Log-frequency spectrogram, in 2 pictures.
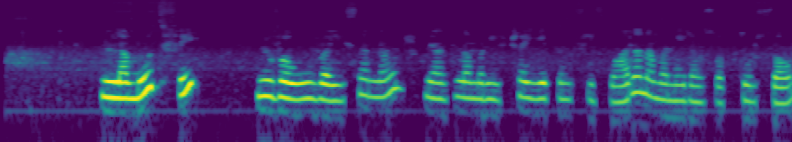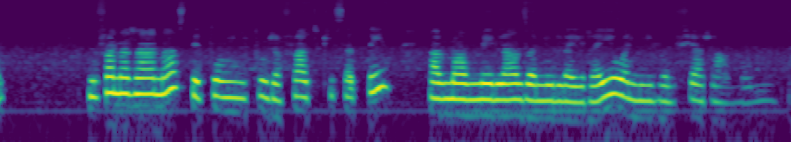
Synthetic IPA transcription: nilamut̪iv̥e | miuvəuvaisanaɳɖ͡ʐmiaŋkinamiriviʈ͡ʂaet̪inifivuaɾanəmaneɾaniz̥o̥t̪uluz̥aw | nifanaɾaːnazid̪̥et̪ominit̪uɳɖ͡ʐəfat̪u̥kisət̪enə̥ | aɾimamineland͡zənulunəiɾajewanivənifiaɾamun

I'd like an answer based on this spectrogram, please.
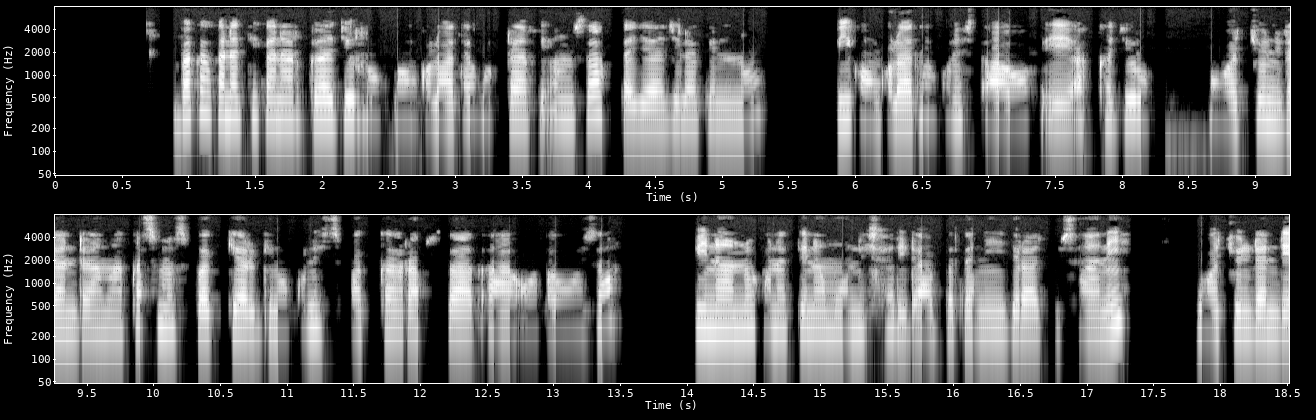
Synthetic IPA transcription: bɐkːɐkɐnɐt̪ːɪkɐnɐɾɡaːd͡ʒɪrːʊkɔŋkɔlaːt̪ɐːɡʊd̪ːaːfɪ̰ʔʊmsaːft̪ɐd͡ʒaːd͡ʒɪlɐkɛnːuː | biːkɔŋkɔlaːt̪ɐŋkʊnɪsᶑ̪aːʔuːfeːɐkːɐd͡ʒɪɾʊhʊbɐt͡ʃːuːnɪd̪ɐnd̪ɐʔɐmɐːkːɐsʊmɐsb̥ɐkːiːɐɾɡɪnʊkʊnɪsb̥ɐkːɐɾɐbsaːt̪ʼaːʔoːt̪ɐʔuːɪsaː | b̥iːnaːnːoːkɐnɐt̪ːɪnɐmo̞ːnːɪsɐd̪iᶑaːbːɐt̪ɐniːd͡ʒɪɾaːt͡ʃːʊɪsaːniː | hʊbːɐt͡ʃːuːnɪnd̪ɐnd̪eː

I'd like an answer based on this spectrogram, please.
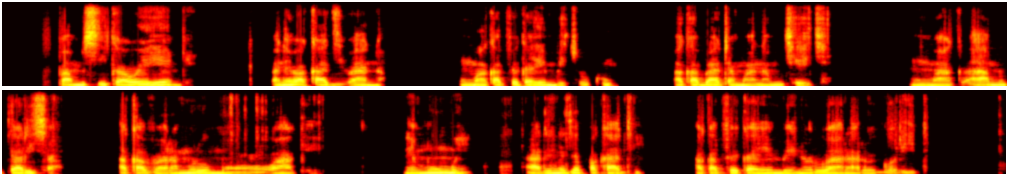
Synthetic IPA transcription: pamusikawe̞ɦe̞mbe̞ | pane̞ʋakad͡ziʋaːna | mumweakap͡fe̞kaɦe̞mbe̞t͡ʂuku | akaɓatamwanamut͡ʃe̞ːt͡ʃe̥ | mumamutaɾisaː | kavʱaɾamuɾomowaːkʰe̞ | ne̞mumwe̞ | aɾine̞t͡ʃepakatʰi | akap͡fe̞kaɦe̞mbe̞ino̞ɾuʋaɾarwe̞ɡʱo̞ɾiːdʱi̥

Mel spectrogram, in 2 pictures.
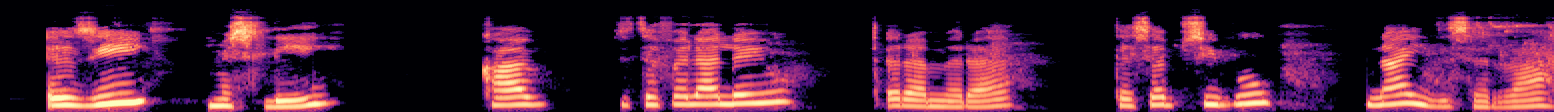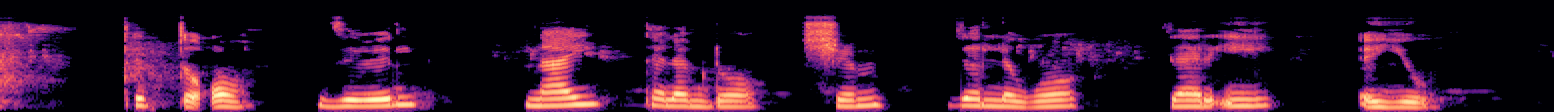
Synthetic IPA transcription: ʔɨzi | mɨsli | kʰaβ | zɨt̪ʰɐfɐlalɐju | t̪ʼɨɾɐmɨɾɐ | t̪ʰɐsɐβsiβu | najzɨsɨrːaħ | t̪ʼɨt̪ʼːɨχʼo | zɨβɨl | najt̪ʰɐlɐmd̪o̞ | ʃɨm | zɐlːɐwo̞ | zɐɾʔi | ʔɨjːu

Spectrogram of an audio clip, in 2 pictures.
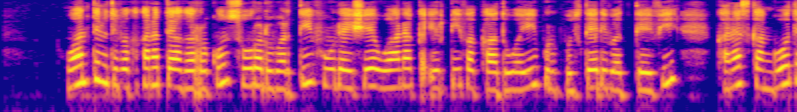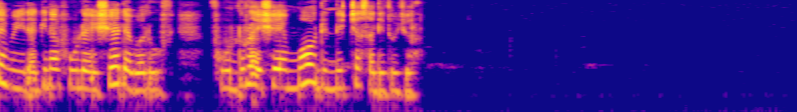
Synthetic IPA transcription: waːnt̪ɪnʊt̪ɪfɐkːɐkɐnɐt̪ːɪɐɡɐrːʊkʊnsuːɾɐd̪ʊbɐɾt̪iːfuːlɐɪʃe̞ːwaːnɐkːɐ̰ʔɪɾd̪iːfɐkːaːt̪ʊwɐjiːbʊlbʊlt̪e̞ːd̪ɪbɐt̪ːe̞ːfɪkʰɐnɐskɐŋɡo̞ːt̪ɛmiːᶑɐɡɪnɐfuːlɐɪʃe̞ːd̪ɐbɐluːf | fuːld̪ʊɾɐɪʃe̞ːɪmːo̞ːɔd̪ɪnːɪt͡ʃːɐsɐd̪ɪt̪ʊd͡ʒɪɾɐ̥

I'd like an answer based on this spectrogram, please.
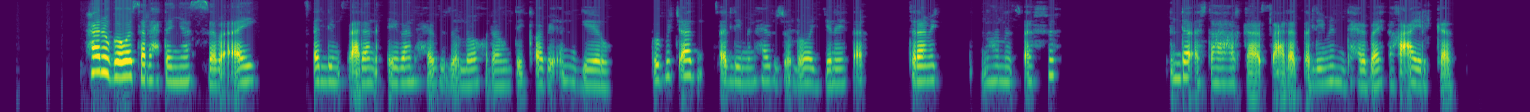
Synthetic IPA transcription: ħad̪ɐɡowosɐrːaħt̪ʰɐɲːasɐβʔa̰j | t͡sʼɐlːimt͡sʼa̰ʕd̪anʕiβanħɨ̰βd̪zɐ̰lːɐwoxɨd̪awɨnt̪ʰikʼɐβḭʕɨ̰nɡeɾu | b̥ɨbɨt͡ʃʼːat͡sʼɐ̰lːimɨnħɨβzɐ̰lːɐwod͡ʒɛnajt̪ʰɐ̰ɾ | t̪ʰɨɾamik̚ | nɨxɨnɨt͡sʼɐfɨ | ʔɨnd̪ɐʔɐst̪ʰɐxaxɐɾkʰa̰t͡sʼa̰ʕd̪a̰t͡sʼɐ̰limɨnd̪ɨħɾbajt̪ʰaxa̰ʕa̰jɪɾɨkʰːɐ̰β

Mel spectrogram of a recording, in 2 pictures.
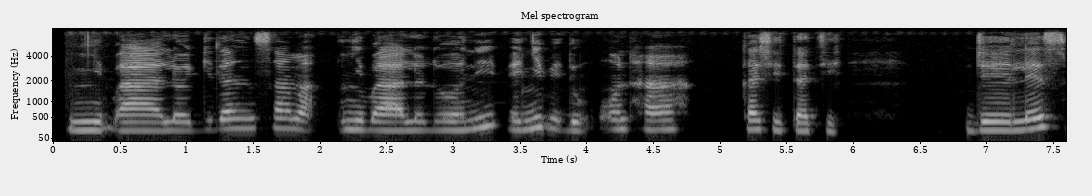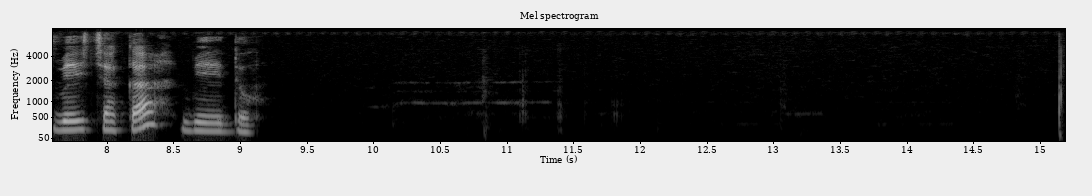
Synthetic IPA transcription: ɲiɓalɔɡidansama | ɲiɓalɔɗoniɓɛɲiɓiɗumɔnha | kaʃitati | d͡ʒɛlɛsbɛjt͡ʃakːabɛdɔ

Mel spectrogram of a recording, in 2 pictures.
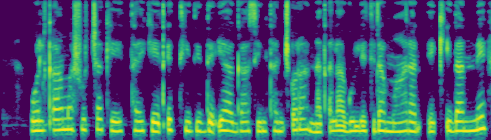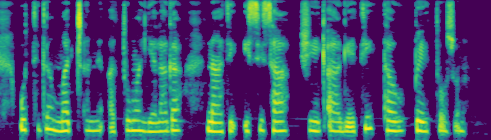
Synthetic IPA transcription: wɔlkʼːaːmɐʃʊt͡ʃːɐkʰe̞ːt̪ʰːɐjkʰe̞ːt̪ʼɛt̪ʰːiːd̪ɪd̪ɛʔɪjaːɡaːsɪnt̪ʰːɐnt͡ʃʼɔɾɐnɐt̪ʼɐla̰ːɡʊlːɛt̪ːɪd̪ɐmaːɾɐnɛkʼːɪd̪ɐnːɛʊt̪ʰːɪd̪ɐmɐt͡ʃʼːɐnːɛʔɐt̪ːʊmɐjɛlɐɡɐnaːt̪ɪɪsːɪsaː | ʃiːkʼaːɡe̞̰ːt̪ɪt̪ɐwb̥e̞ːt̪ʰːo̞̰ːsɔ̰nɐ

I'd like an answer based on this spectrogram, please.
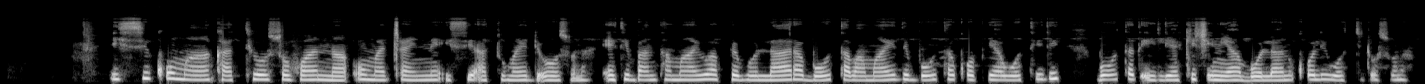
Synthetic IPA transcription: ʔɪsːɪkʼʊmaːkɐt̪ʰːɪjo̞ːsɔhʊwanːaːʔʊmɐt͡ʃʼːɐjnːɛʔɪsːɪʔɐ̰t̪ːʊmɐjd̪ɛʔo̞ːsɔnɐʔɛt̪ɪbɐnt̪ɐmaːjʊwaːpːɛbɔlːaːɾɐbo̞ːt̪ːɐbɐmaːjɪd̪ɪbo̞ːt̪ːɐkʼɔpʼːɪjawɔt̪ʰːid̪ɪ | bo̞ːt̪ːɐt̪ʼiːlːɪjɐkɪʃɪnɪjaːbɔlːankʼɔlɪwɔt̪ːɪd̪̥osɔnɐ

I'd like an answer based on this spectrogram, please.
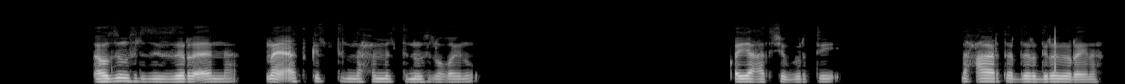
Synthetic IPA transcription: ʔaβzimɨs̬lizizɨzɨɾːɐʔɐnːa | najʔa̰t̪kʰɨlt̪ʰɨnːaħɨmɨlt̪ʰɨnɨmɨs̬lixo̞jnu | qʼɐjːaʕat̪ʰi̥ʃɪɡɨɾt̪ʰi | nɨħaβaɾt̪ʰɐɾd̪ɐɾd̪iɾomjɪɾɐʔina

